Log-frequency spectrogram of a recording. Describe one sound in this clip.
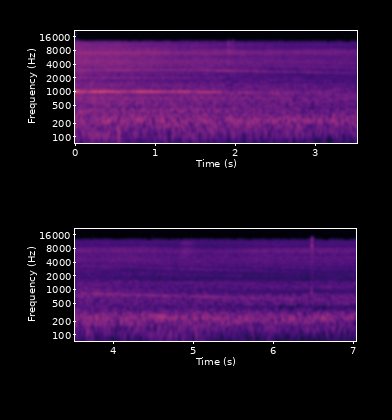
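An electric train's motor whines and slowly drops in pitch as the train moves away.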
